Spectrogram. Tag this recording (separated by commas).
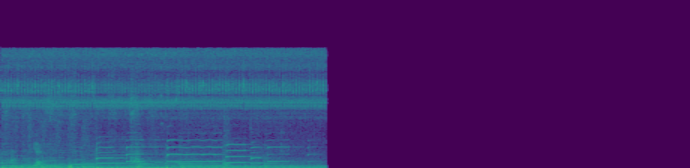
Music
